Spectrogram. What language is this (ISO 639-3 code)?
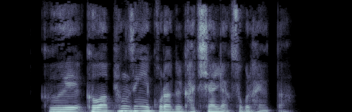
kor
